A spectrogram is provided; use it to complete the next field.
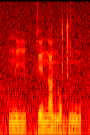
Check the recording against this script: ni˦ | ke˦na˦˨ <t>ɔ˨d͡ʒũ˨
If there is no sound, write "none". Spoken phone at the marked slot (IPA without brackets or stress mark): n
